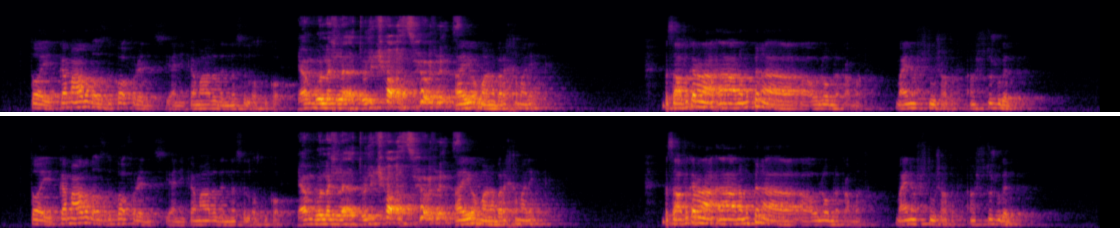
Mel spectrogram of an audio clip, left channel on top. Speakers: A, on the right; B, on the right.
A: طيب كم عدد اصدقاء فريندز يعني كم عدد الناس الاصدقاء
B: يا عم بقول لك لا تقولي كعس يا برنس
A: ايوه ما انا برخم عليك بس على فكره انا انا أنا ممكن أ- اقولهم لك عامه مع اني ما شفتوش على فكره انا ما شفتوش بجد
